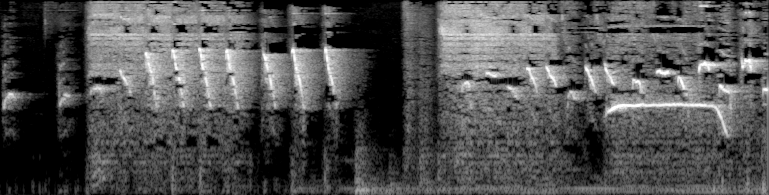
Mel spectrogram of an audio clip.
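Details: Tame bar-winged prinia of the crystal variety singing vigorously with rich varied fill notes: fast series of sharp upslurred chirps, several runs of quick repeated notes, then a long flat whistled tone that drops at the end, with low background hum.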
